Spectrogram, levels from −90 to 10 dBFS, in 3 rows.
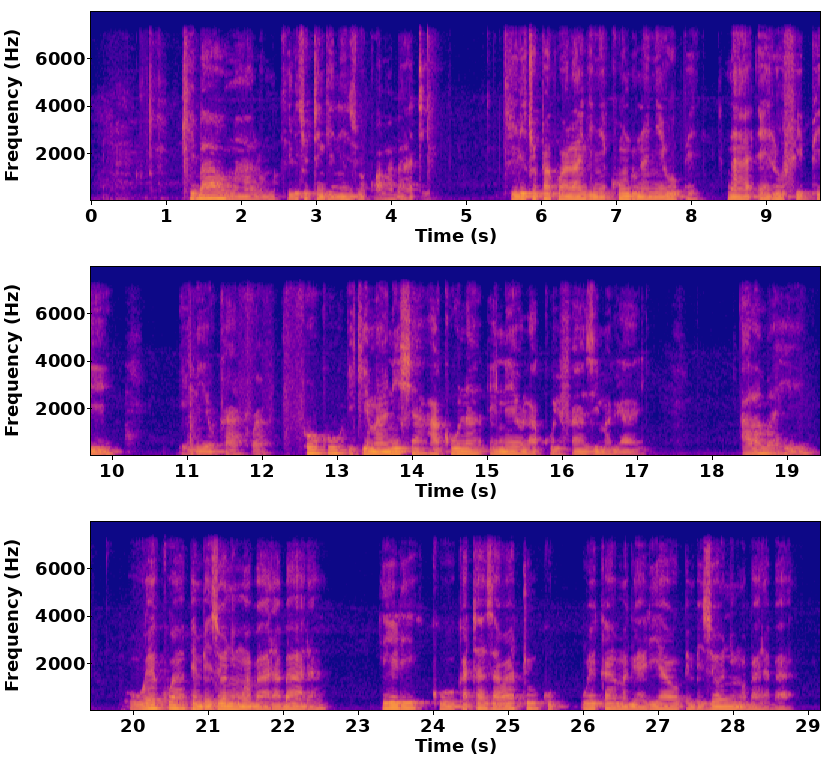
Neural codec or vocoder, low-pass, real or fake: none; 7.2 kHz; real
